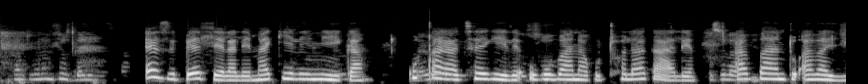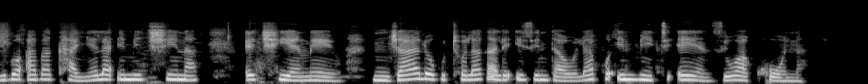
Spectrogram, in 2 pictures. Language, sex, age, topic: North Ndebele, male, 25-35, health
